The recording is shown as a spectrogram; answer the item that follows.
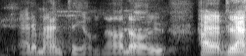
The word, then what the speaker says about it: adamantium: he said how are they say adamantium adamantium oh no did i say it right no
